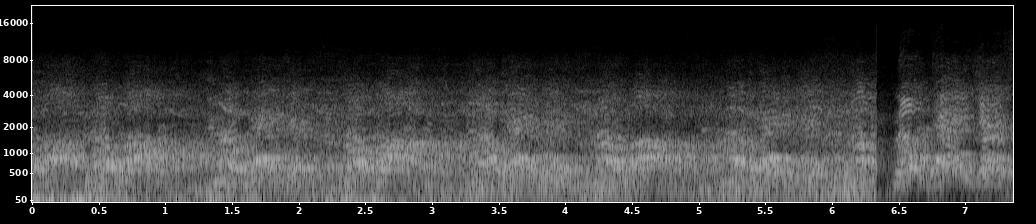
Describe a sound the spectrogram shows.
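A crowd of protesters chants loudly outdoors.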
